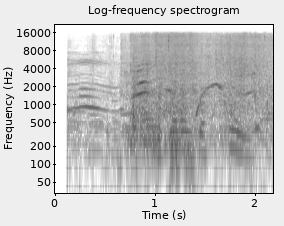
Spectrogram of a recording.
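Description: Water splashing in a shallow spring pool as a person plunges in, starting under a second in, among children's voices.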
